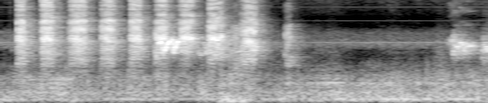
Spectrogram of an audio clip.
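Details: Parrot chicks making a fast series of eight harsh, high squawks in under two seconds, then a pause and a single rising squeak at the end.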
